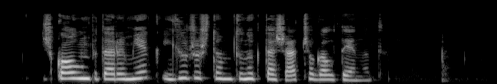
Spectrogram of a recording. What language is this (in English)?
Mari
